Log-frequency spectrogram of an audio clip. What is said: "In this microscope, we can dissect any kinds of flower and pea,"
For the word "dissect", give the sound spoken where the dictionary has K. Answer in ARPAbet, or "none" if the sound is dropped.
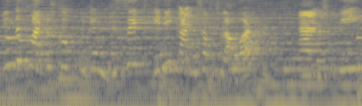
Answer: none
